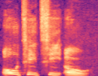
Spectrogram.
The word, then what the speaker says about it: Otto: So thanks to Otto Wickerly, Otto is spelled OTTO.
